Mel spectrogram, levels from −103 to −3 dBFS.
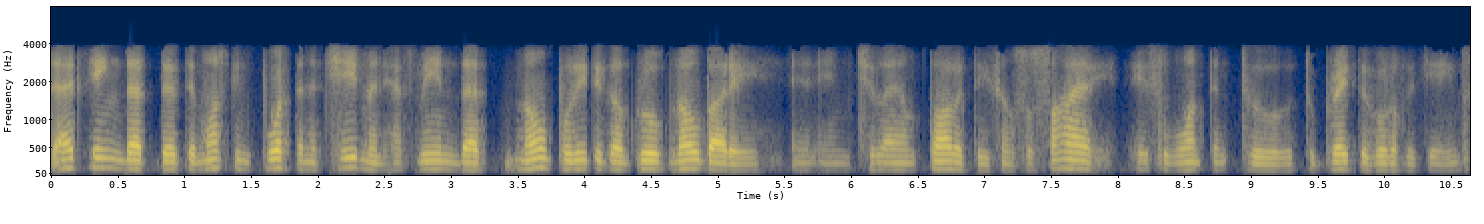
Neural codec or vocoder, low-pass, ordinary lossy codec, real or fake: codec, 24 kHz, 0.9 kbps, WavTokenizer, large speech release; 7.2 kHz; AAC, 16 kbps; fake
